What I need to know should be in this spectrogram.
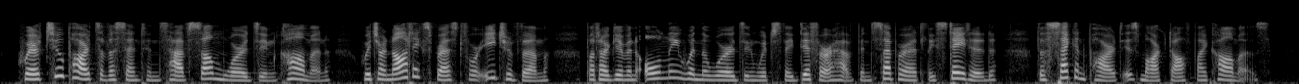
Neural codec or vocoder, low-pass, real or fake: none; 7.2 kHz; real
